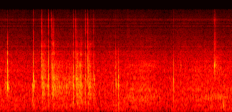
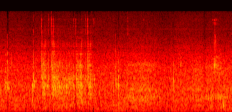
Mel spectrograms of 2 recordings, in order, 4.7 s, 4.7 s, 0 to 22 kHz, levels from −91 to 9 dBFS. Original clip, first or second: second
